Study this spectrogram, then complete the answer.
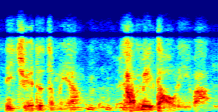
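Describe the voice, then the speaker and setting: A man's voice: low voice, racing, over a noisy crowd, pitched below the performer's own voice, natural voice. A man muttering as a gossipy coworker. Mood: conspiratorial. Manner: hushed, conspiratorial muttering. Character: whispering gossipy male coworker grumbling about the boss. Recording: dull lo-fi recording.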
